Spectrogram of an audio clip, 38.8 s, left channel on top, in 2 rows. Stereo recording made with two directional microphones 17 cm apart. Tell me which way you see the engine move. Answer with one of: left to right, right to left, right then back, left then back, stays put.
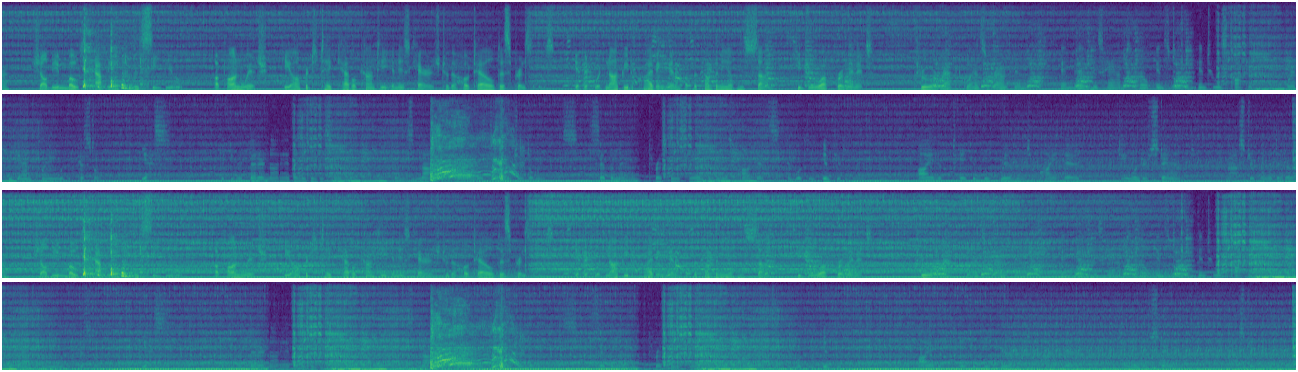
stays put.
